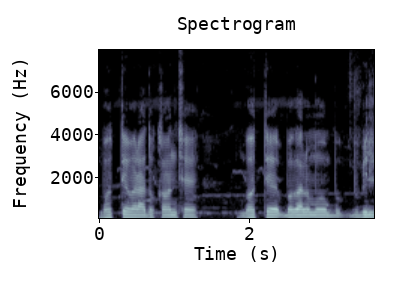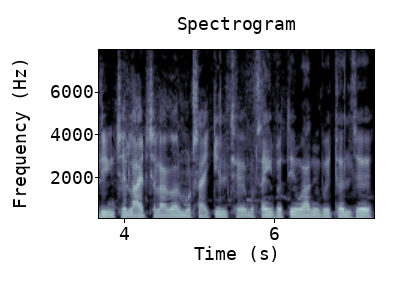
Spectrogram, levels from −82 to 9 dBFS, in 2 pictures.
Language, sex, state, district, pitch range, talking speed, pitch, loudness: Maithili, male, Bihar, Samastipur, 125-130 Hz, 180 wpm, 125 Hz, -19 LUFS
